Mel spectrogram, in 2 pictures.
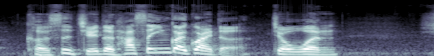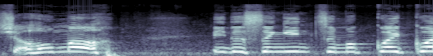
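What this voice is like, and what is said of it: Usual voice. Nothing is said of it.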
